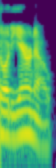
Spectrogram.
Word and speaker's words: Odierno: as behind this strategy as Hagel is particularly Odierno did I pronounce that correctly yes yes and Odierno is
